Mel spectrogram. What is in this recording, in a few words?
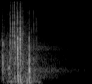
Mockery Foley Melee Swing; Enemy; Mockeries; Characters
